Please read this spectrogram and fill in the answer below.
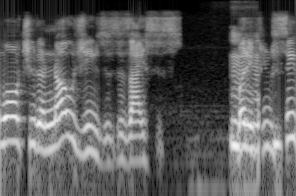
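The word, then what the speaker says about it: Ἰησοῦς: IESOUS, hard pronunciation in Greek is ISIS.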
